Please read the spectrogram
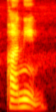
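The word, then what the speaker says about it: פָּנִים: Together will be pronounced nim. Panim.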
